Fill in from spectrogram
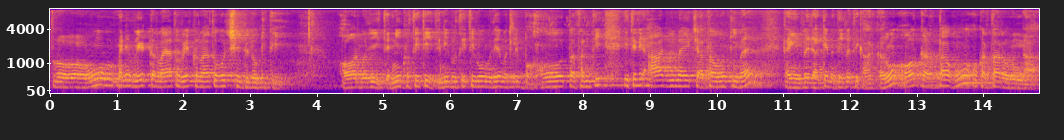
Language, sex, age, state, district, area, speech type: Hindi, male, 60+, Uttar Pradesh, Hardoi, rural, spontaneous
